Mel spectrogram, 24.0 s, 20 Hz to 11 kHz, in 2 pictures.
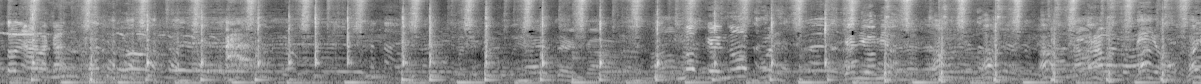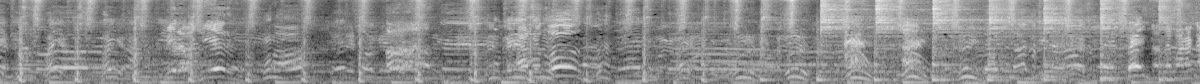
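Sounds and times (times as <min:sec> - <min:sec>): double bass pulsing beat: 0:00.0 - 0:24.0
drums: 0:00.0 - 0:24.0
rattling percussion: 0:00.0 - 0:24.0
person singing: 0:00.6 - 0:03.8, 0:07.5 - 0:24.0.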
